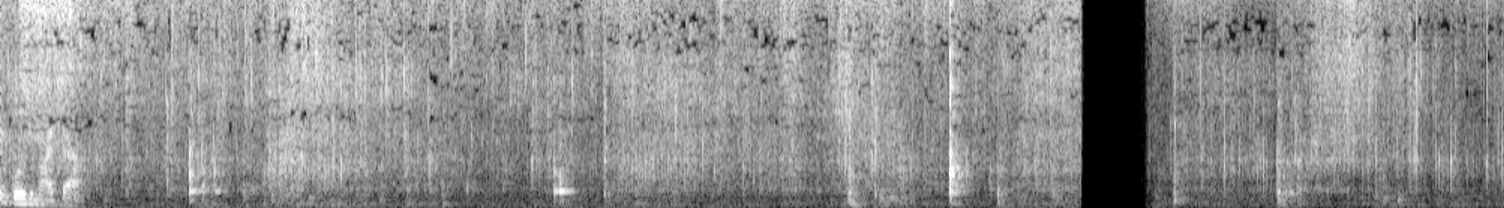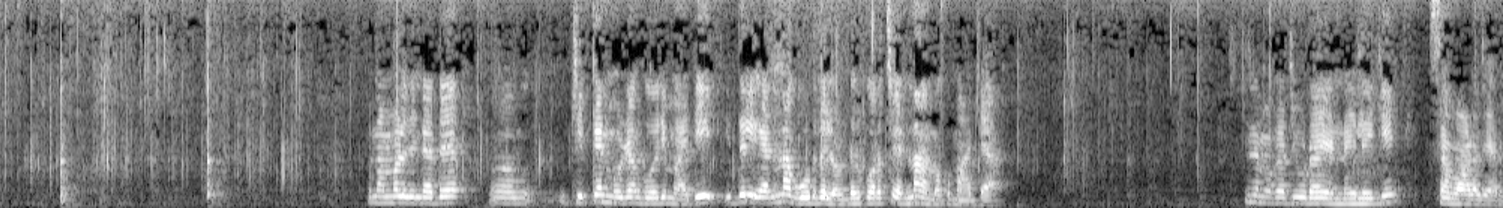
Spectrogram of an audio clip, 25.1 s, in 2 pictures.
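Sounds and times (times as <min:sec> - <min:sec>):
chicken sizzling in oil: 0:00.0 - 0:09.0, 0:09.6 - 0:17.4
spatula scraping a pan: 0:00.0 - 0:09.0, 0:09.7 - 0:11.8.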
